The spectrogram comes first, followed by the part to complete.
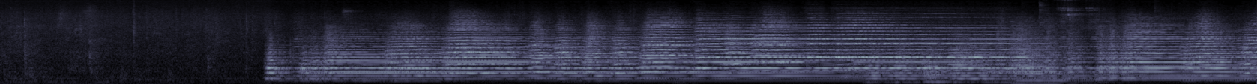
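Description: Wind band of flutes, clarinets, saxophones and brass coming in all together about three and a half seconds in, after a few seconds of faint room noise, and playing full, sustained chords.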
